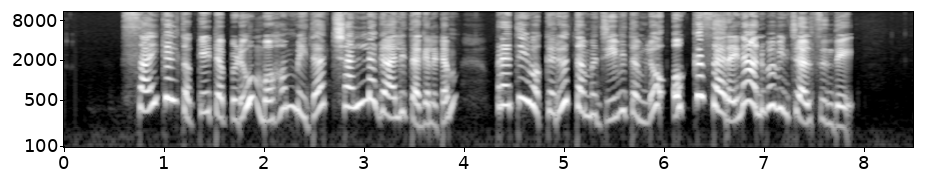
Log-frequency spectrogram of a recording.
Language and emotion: Telugu, happy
